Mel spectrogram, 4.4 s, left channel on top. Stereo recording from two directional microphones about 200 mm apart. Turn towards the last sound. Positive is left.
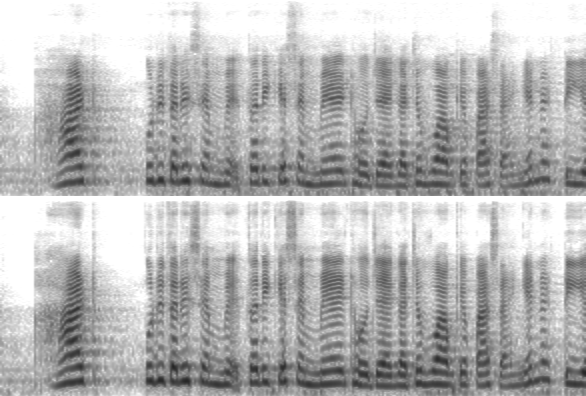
turn(degrees=-45)  # may be behind; listen again after turning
